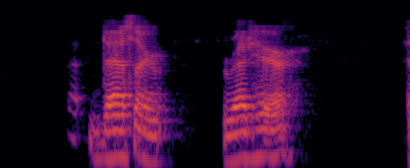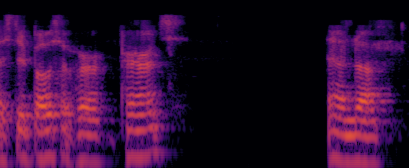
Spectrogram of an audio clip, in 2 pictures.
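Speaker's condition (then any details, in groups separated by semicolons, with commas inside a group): Tongue cancer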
